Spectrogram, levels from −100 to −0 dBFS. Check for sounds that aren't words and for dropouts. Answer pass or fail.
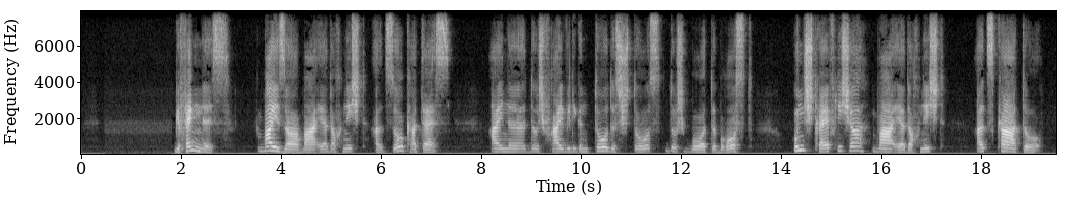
pass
